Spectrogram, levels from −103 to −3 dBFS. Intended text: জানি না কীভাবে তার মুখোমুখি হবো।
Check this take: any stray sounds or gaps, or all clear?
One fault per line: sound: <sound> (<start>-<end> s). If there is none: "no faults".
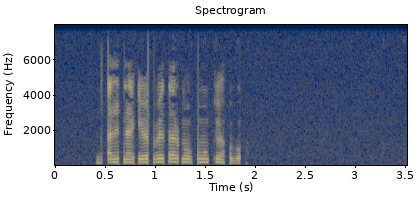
no faults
